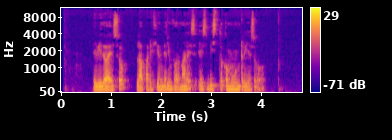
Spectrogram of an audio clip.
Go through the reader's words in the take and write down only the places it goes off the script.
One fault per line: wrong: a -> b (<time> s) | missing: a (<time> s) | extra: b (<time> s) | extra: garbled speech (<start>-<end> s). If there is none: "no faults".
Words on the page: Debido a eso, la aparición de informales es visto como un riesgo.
no faults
